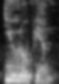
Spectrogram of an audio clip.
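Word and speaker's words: European: ইউরোপিয়ান শুরুর উচ্চারণ কি ইউ না, তাই শুরুর উচ্চারণ ইউ, সেজন্য এখানে কি হবে এ, ইউরোপিয়ান।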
